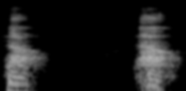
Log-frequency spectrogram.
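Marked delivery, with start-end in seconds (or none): none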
